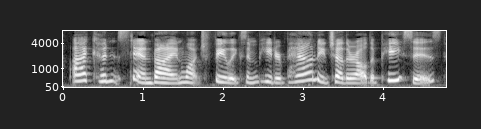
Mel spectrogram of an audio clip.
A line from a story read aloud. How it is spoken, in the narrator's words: she sobbed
